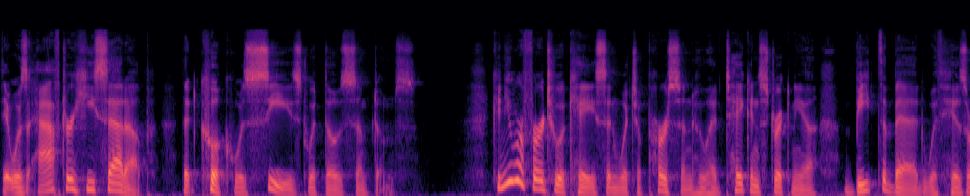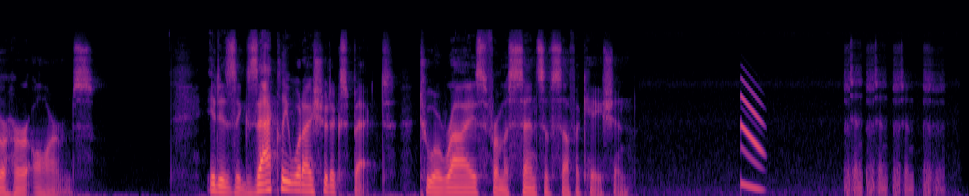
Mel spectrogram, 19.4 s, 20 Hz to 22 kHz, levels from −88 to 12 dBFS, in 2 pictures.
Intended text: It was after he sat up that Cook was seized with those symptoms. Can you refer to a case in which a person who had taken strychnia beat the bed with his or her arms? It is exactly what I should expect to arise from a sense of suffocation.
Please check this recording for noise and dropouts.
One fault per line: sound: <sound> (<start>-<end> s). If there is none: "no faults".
sound: chirp (17.1-17.4 s)
sound: laugh (18.1-19.2 s)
